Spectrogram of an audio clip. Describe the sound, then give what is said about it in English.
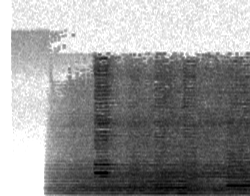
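After a brief silence, a loud, sustained blare of honking horns rises over a steady wash of traffic noise, the layered horn tones holding on continuously without any voices. “The traffic!”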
